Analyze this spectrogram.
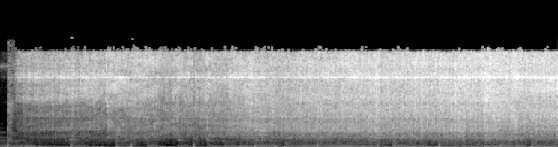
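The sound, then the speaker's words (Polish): Diced bacon, rind cut off, frying in a pan over the lowest heat: a steady hiss with crackling pops and some scraping, growing slightly louder toward the end. “Pokrojony boczek wrzucamy teraz na patelnię i czekamy tak długo, aż wytopi się z niego tłuszcz i zrobią się z niego skwareczki. Ważne, żeby smażyć go na najniższym ogniu.”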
